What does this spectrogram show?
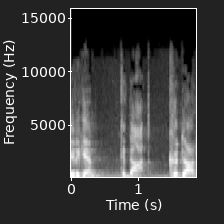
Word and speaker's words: Cadott: tears the house up, and I'm from a small town in Wisconsin named Cadott, and that's halfway between the equator and North Pole. Say it again. Cadott.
